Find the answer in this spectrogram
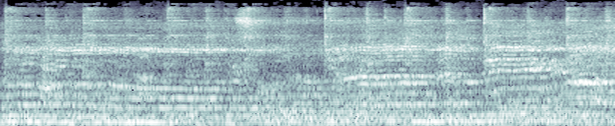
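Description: Three men singing together into microphones over a karaoke backing track, their voices amplified through the sound system.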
